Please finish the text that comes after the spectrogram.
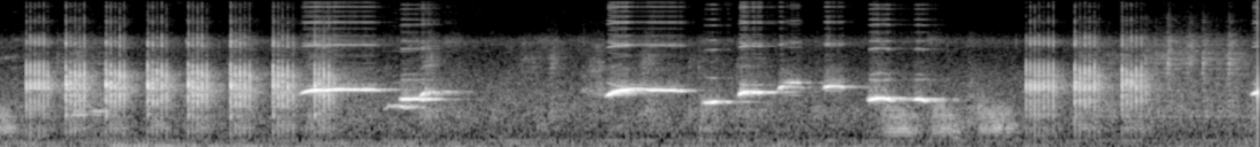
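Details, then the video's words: A Nias hill myna in vigorous song with special fill phrases: rapid harsh clapping pulses frame a sequence of sliding whistled notes, including upward slurs and short level tones. "Suara burung Jalak Nias Gacor Mangut manggut Isian Istimewa Teplekan"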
